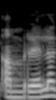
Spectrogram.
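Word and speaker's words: umbrella: यू तो यहाँ पे भी नहीं आता, अम्ब्रेला जब पर प्रोनाउंसिएट होता है, और ए क्या होता है, एक हमारा वोवल साउंड होता है, इसलिए हमारा इसके साथ क्या यूज होता है, हमेशा आर्टिकल एन यूज होता है।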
